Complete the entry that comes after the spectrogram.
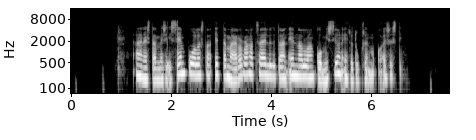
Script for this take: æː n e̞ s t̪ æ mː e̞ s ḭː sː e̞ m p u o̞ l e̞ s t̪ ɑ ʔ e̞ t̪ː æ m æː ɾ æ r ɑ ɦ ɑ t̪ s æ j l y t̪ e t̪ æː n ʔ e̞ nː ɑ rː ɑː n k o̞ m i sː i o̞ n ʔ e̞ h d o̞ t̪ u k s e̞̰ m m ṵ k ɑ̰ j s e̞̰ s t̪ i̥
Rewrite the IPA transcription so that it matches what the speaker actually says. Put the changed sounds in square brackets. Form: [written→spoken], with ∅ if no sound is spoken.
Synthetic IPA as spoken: æː n e̞ s t̪ æ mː e̞ s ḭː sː e̞ m p u o̞ l e̞ s t̪ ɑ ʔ e̞ t̪ː æ m æː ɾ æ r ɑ ɦ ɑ t̪ s æ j l y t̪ e t̪ æː n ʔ e̞ nː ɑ [rː→lː] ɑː [n→ŋ] k o̞ m i sː i o̞ n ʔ e̞ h d o̞ t̪ u k s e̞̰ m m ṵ k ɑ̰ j s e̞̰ s t̪ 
